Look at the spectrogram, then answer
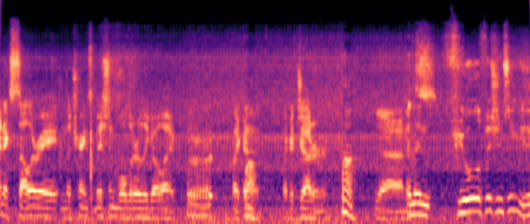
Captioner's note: makes trilling noise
